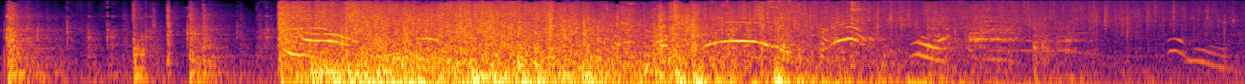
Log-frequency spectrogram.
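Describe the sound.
A grenade pitched into a cabinet of grenades sets them off. After some scattered clattering and knocks, a sudden loud blast erupts into a sustained, roaring rumble, with shrill warbling tones threading through it.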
